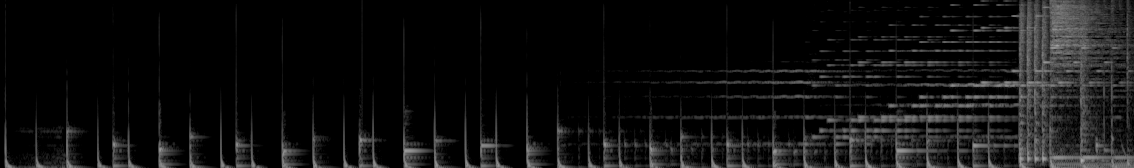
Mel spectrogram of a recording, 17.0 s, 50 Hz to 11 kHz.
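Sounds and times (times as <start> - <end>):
drum machine beat: 0.0 - 17.0
electronic music: 8.5 - 17.0.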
